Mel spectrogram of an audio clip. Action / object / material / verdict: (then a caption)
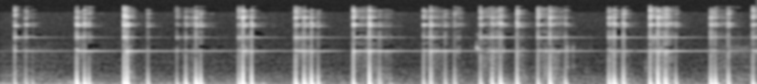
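tap / small printed glass tumbler / glass / none. An empty, small hollow glass tumbler printed with an American flag design is held sideways and tapped with fingernails. It gives a quick, uneven series of short, bright clinks with dull low thumps, and a faint steady tone runs underneath.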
